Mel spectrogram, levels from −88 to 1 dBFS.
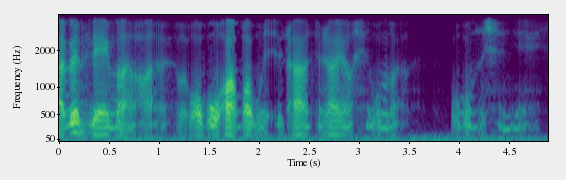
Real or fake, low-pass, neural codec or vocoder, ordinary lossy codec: fake; 3.6 kHz; autoencoder, 22.05 kHz, a latent of 192 numbers a frame, VITS, trained on many speakers; AAC, 24 kbps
